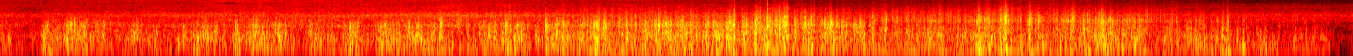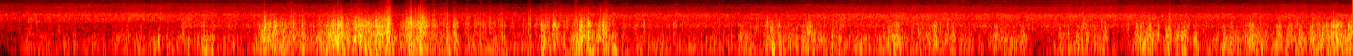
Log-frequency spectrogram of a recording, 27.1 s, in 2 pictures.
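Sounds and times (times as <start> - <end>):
rail clatter: 0.0 - 13.0
trains rumbling: 0.0 - 27.0
wind buffeting microphone: 0.0 - 27.0.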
